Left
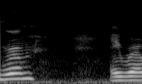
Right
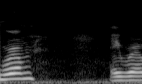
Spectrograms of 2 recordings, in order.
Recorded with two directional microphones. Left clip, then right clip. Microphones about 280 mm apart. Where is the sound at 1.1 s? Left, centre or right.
Centre.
